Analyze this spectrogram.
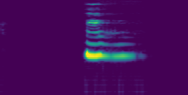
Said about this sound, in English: I'm going to yawn. Hold on.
